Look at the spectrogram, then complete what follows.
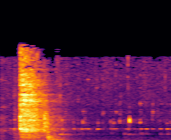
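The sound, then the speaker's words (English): A short burst of spilling water from an overflowing toilet, followed by faint, scattered drips and a low trickle. No one speaks. “the toilet's overflowing.”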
